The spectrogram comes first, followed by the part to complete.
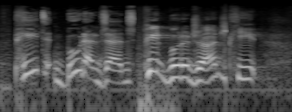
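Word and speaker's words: Buttigieg: so it's not Pete Buddha judge Pete Buddha judge Pete Buddha judge it all boils down to the vowels Buddha judge the vowel in the first syllable is not like boo but like book o book and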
